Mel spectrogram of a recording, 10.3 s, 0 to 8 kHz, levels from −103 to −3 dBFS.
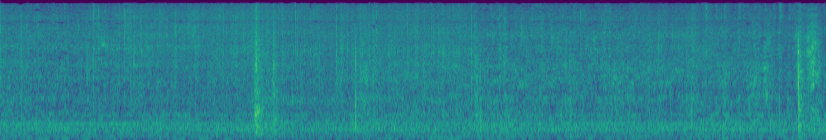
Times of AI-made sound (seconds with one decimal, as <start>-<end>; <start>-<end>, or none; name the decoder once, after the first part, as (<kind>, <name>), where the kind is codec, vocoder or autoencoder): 1.6-5.9 (codec, DAC); 8.0-8.9

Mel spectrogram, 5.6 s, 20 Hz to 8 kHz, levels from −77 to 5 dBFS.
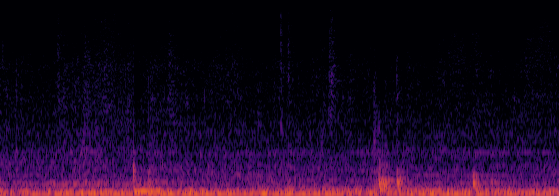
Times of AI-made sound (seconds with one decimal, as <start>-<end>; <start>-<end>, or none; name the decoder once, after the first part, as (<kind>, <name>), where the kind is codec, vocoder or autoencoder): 1.1-1.6 (codec, DAC)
